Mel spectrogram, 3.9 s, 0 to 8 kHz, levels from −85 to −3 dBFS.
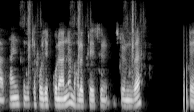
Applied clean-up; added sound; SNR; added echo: classical method log-MMSE.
